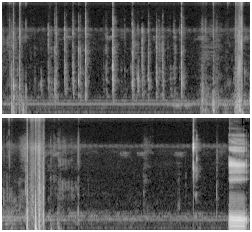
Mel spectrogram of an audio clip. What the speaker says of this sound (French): J'appuie encore sur tabulation, pap, elle vient s'aligner là.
